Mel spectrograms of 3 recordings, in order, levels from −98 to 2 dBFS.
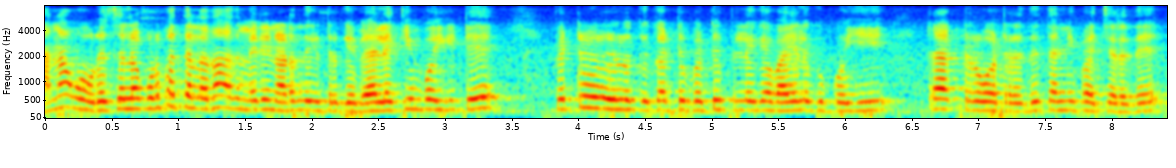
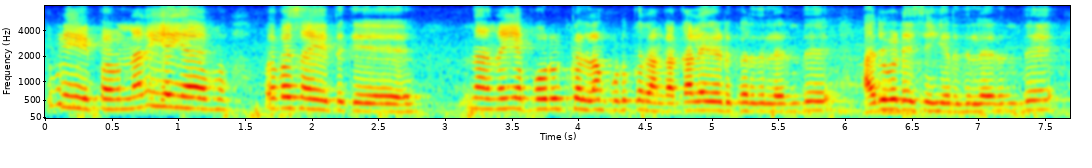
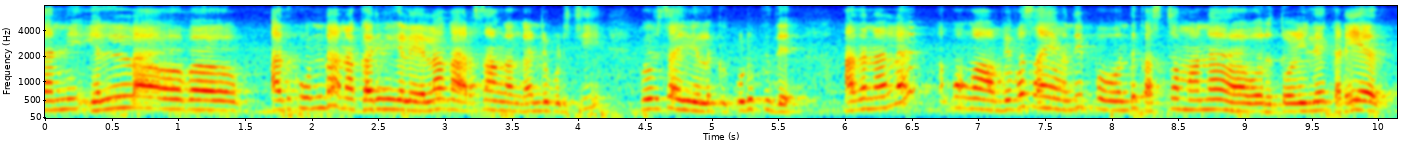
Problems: none marked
